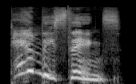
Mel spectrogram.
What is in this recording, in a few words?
alert antlions, female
